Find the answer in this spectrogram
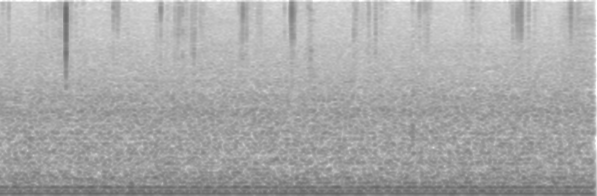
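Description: Faint, scattered small clicks and wet ticks as glue-soaked sinew is pressed and worked into the previous sinew layer on a wooden bow back with a piece of river cane, over a steady low hum.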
